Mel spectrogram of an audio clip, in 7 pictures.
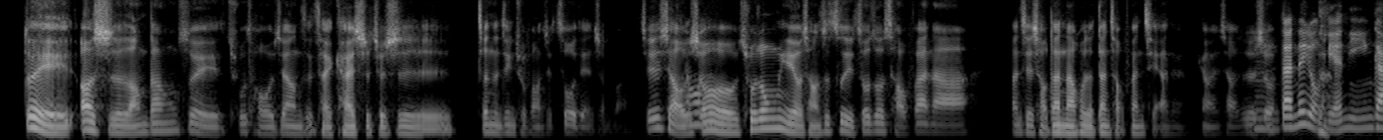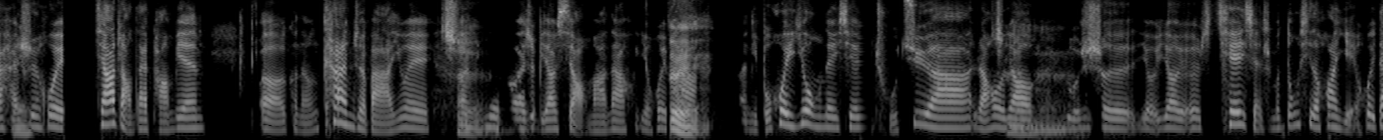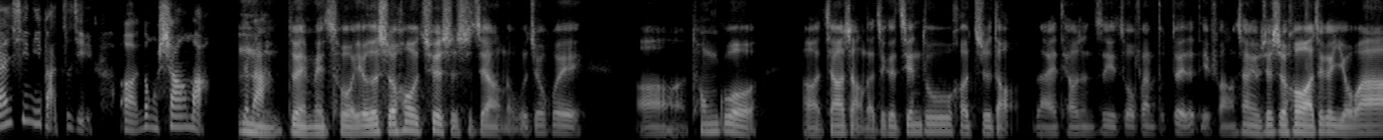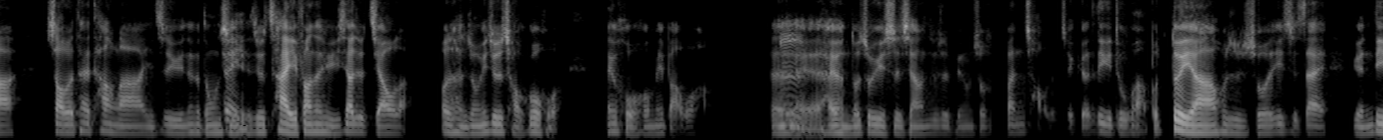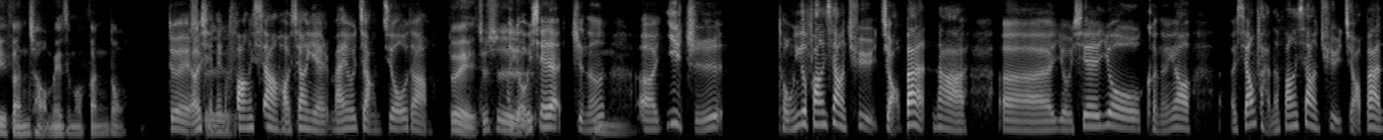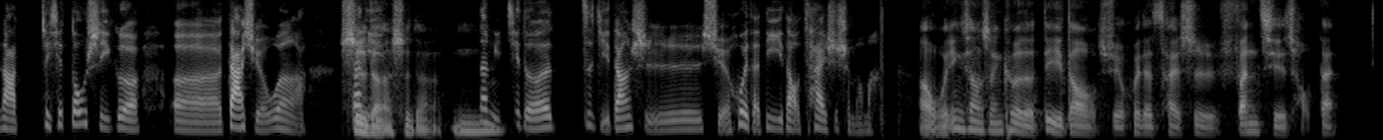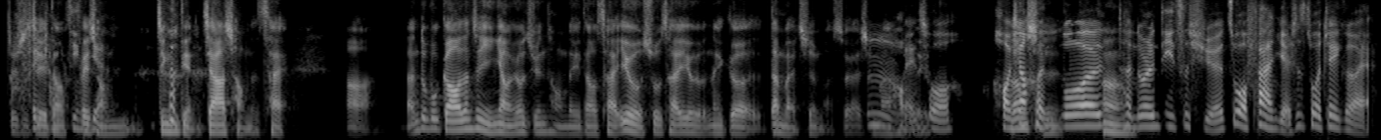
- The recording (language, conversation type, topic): Chinese, podcast, 你是怎么开始学做饭的？
- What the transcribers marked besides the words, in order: laugh; other background noise; laugh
